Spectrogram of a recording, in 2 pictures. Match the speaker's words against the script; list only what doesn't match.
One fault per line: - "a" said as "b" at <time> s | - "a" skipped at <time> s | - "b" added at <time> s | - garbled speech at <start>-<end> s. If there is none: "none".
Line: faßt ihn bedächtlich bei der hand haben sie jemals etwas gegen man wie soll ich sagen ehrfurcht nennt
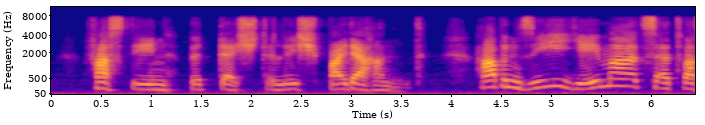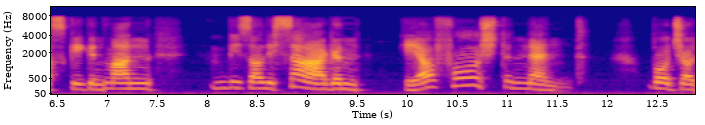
none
